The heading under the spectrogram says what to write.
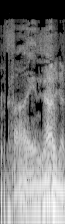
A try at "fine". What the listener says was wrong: There's no Y in that word. Fine.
